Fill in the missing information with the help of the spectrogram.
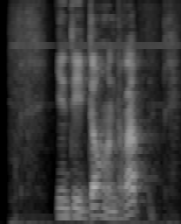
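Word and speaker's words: ยินดีต้อนรับ: น ร ั บ Remember, yindi, flat. Hit that dawn, dawn. Duh, duh. That's a hard hit. Dawn with a falling tone, and then slightly roll your R. Rap. Yindi dawn, rap.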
